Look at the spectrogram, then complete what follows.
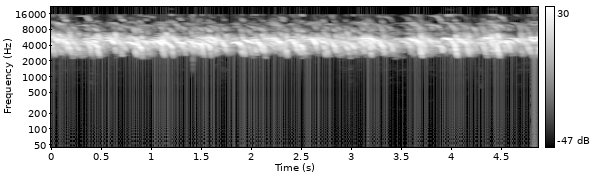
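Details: A brood of chicken chicks chirping nonstop, a packed stream of thin, high, downslurred peeps overlapping with no pauses.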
